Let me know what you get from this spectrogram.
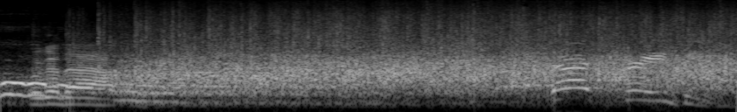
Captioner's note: applause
